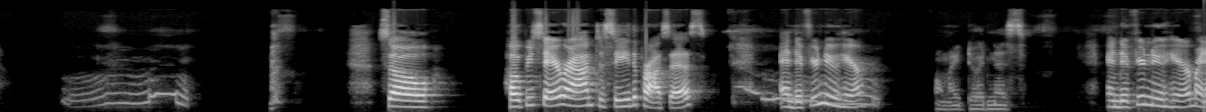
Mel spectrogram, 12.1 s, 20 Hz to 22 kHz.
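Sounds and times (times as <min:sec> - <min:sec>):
small dog howling: 0:00.6 - 0:02.0, 0:07.5 - 0:08.8.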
